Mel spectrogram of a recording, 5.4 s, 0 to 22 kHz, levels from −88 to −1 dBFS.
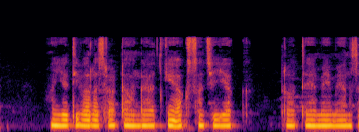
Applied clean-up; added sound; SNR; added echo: none; none; none; none.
